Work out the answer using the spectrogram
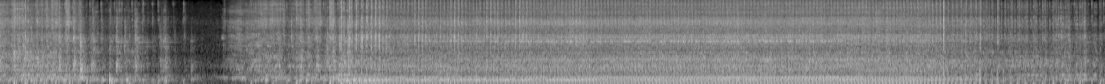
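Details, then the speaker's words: Mower after soldering a hole in the carburetor fuel cup with a propane torch and cleaning the carb jets; fires up and runs at an even steady drone for about six seconds with no misses, then shuts down cleanly; healthy. "A little bit time consuming to get these things off, but she's just running good now."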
